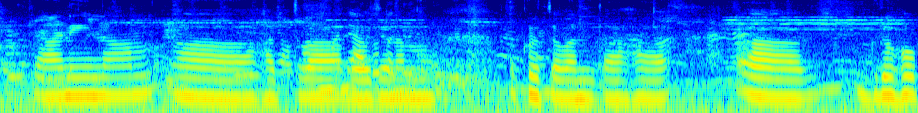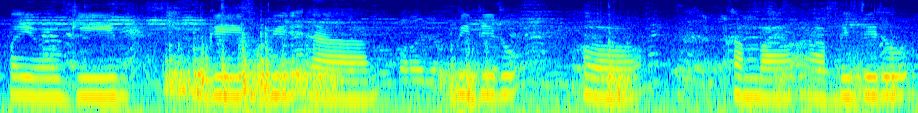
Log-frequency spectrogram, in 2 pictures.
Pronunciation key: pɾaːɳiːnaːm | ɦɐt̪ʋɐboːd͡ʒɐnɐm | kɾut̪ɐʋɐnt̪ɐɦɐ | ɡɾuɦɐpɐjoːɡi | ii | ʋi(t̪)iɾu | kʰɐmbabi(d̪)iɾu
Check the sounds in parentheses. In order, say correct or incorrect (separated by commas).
incorrect, correct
